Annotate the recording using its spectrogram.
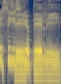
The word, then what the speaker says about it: Sitili: Sitili. See? – Sitili. – No, Sitili. – Sitili. – Tuponiua. – See, your pronunciation's off. That's why I can't spell them. – Sitili Tuponiua. – Sitili. S-I-T-I. – Yes. – L-I. – Yes. – T-U-P-O-U. – Yes. Niua. – N-I-U-A. – Yes.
